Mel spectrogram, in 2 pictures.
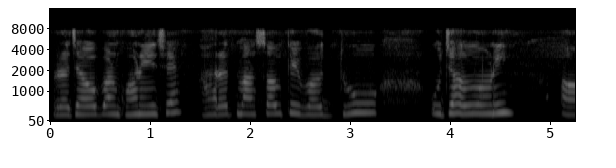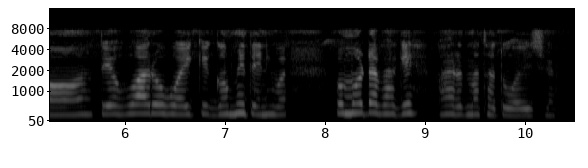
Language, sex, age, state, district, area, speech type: Gujarati, female, 18-30, Gujarat, Rajkot, rural, spontaneous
